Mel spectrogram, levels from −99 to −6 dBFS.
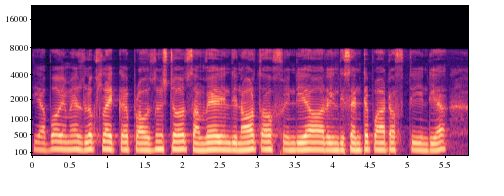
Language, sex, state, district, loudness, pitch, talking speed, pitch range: English, male, Karnataka, Bangalore, -14 LUFS, 155 Hz, 215 wpm, 150-160 Hz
